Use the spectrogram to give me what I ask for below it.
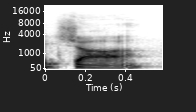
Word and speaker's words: Zhao: I've been saying Chloe Zhao. – Oh, yeah. – It's Chloe Zhao. – Yeah. – Apparently is how it's pronounced.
